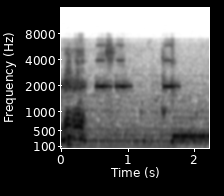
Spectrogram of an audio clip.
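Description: Microwave oven keypad beeping as its buttons are pressed: several short, high beeps. About a second and a half in, the microwave starts running with a steady low hum.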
